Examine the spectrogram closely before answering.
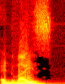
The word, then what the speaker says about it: advise: in the verb form instead of C you need to use S and it's pronounced as advise so please advise me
